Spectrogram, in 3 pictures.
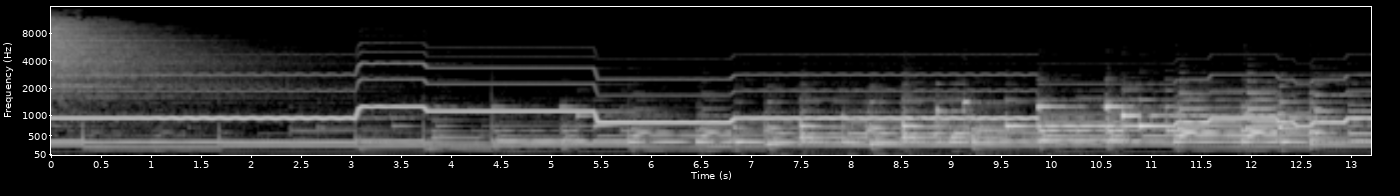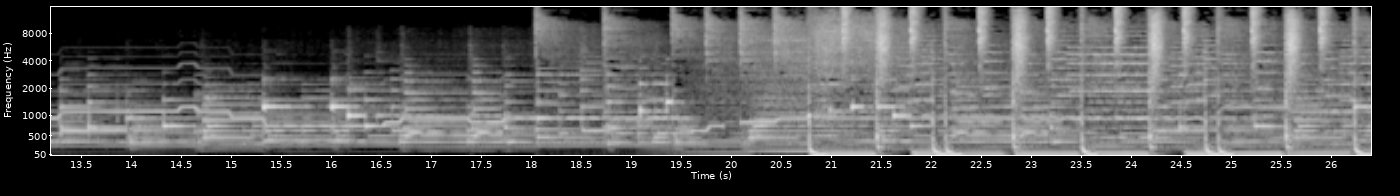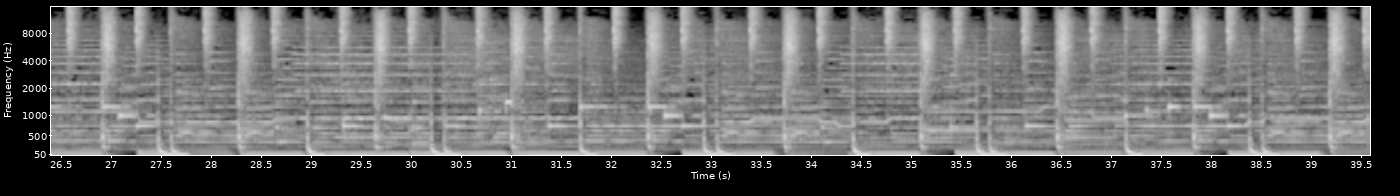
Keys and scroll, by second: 0.2 shift+a, 5.3-7.2 typing, 7.4 Return, 22.6 KP_3, 23.4 g, 23.6 z.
